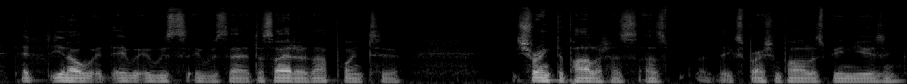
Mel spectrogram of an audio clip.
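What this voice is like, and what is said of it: Congested voice, noticeable accent. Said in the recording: “Sorry, I have a bit of a cold. ... You also have this funny accent.”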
